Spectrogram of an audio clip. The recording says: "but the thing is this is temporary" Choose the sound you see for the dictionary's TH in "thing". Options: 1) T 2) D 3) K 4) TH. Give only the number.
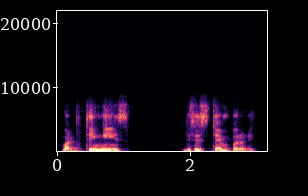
1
